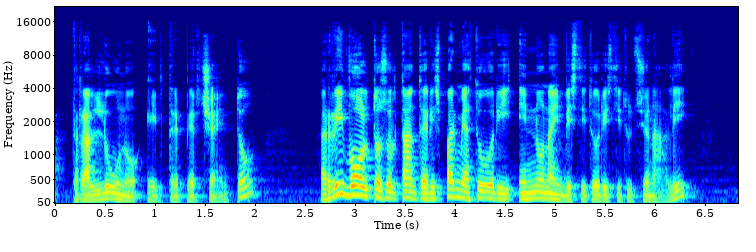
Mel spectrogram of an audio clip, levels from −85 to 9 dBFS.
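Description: No technical faults are audible.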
